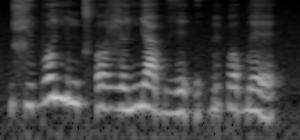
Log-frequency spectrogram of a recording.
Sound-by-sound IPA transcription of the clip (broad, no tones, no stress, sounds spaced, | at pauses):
ɕ y b ɔ ɲ ə m t͡sʼ ɔ ɮ ə ɲ a bʱ e ʔ ə̤ ʔ ɓ y ɓ ɔ b ɛ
